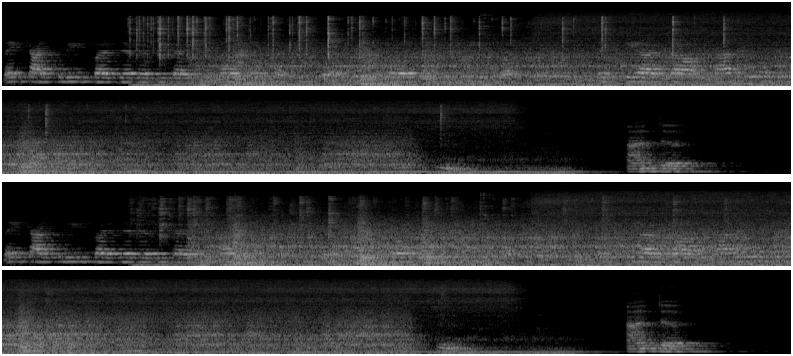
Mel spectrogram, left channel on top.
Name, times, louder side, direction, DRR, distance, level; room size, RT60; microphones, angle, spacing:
voice 1, 0.0-3.5 3.7-5.5 5.9-8.4, left 1 dB, 30° left, 0 dB, 0.5 m, -38 dB
sound 1, 1.2-13.6, left 4 dB, 80° left, 0.4 m, -43 dB
sound 2, 1.8-12.0, right 2 dB, 90° right, 0.5 m, -37 dB
voice 2, 1.9-2.2 3.2-3.4 4.8-4.9 12.2-12.5 14.1-14.6, right 1 dB, 45° right, 0 dB, 0.6 m, -41 dB
Water / Water tap faucet, 5.2-13.7, right 2 dB, 75° right, 0.9 m, -49 dB
3.0 x 2.4 x 3.2 m, 0.87 s
head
